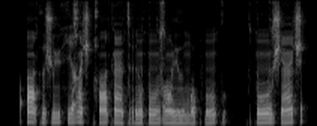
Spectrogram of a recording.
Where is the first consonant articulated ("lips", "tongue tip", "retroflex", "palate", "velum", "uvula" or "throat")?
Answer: throat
